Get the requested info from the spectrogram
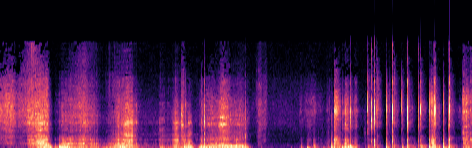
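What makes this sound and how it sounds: Long nails scratch and rub the side wall and lid of a hollow, hard, green plastic bin with a lid. For about six seconds, long bright rasping strokes swell and fade with a faint hollow tone underneath. Then a brief pause gives way to a quick run of short, sharp scratches.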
